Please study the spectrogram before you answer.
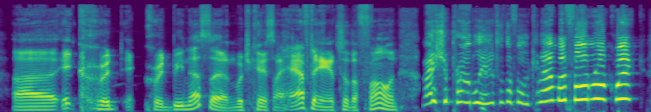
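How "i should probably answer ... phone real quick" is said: much higher, louder, nervous voice. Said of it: "I don't know why my voice is getting higher".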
